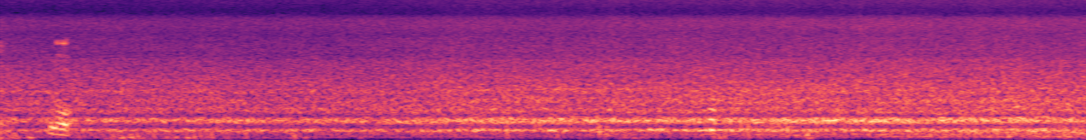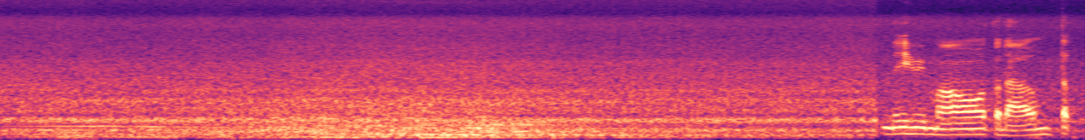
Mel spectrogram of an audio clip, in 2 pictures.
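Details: A crowd of honey bees fighting over water in the rainy season, drawing it up to feed their young, makes a dense, steady low hum that swells slightly near the middle; a man's voice speaks briefly at the start and end.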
